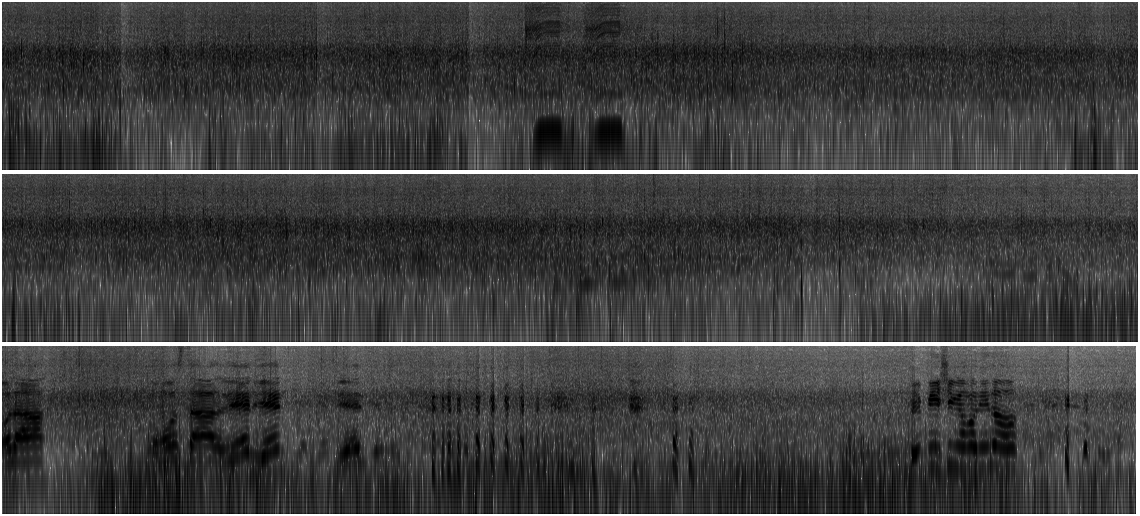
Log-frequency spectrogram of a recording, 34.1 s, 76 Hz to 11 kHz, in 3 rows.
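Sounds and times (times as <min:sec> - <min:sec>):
running water rushing: 0:00.0 - 0:30.2
short squeaky tones: 0:05.2 - 0:06.3.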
